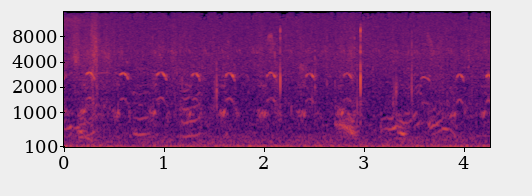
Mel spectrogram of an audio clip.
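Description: Birds calling: a short rise-and-fall note repeated about twice a second, with lower wavering calls scattered among them, over a steady low rumble.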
